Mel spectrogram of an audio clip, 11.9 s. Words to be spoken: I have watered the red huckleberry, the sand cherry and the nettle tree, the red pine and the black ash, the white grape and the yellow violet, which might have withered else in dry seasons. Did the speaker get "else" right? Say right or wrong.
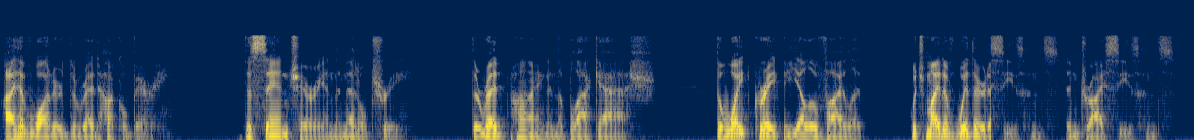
wrong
